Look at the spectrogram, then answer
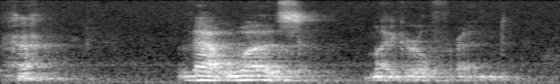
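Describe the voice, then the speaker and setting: A woman's voice moves through very wide pitch swings. Noticeable background noise runs under it. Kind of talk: live storytelling performance.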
